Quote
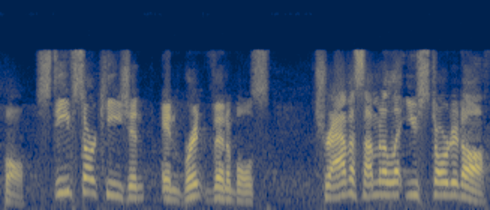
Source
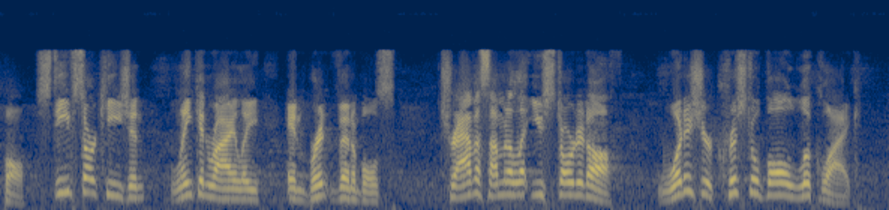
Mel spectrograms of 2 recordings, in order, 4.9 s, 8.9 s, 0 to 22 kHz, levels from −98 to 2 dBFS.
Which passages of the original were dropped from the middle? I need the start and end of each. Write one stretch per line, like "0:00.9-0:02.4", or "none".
0:01.5-0:02.8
